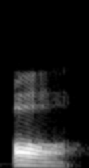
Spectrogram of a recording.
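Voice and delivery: long open ah with no r sound; drawn-out ah, the r dropped; British silent R. Shown as a demonstration. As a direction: say the letter R as ah, British style. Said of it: "They don't pronounce it like R".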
